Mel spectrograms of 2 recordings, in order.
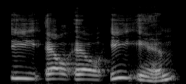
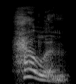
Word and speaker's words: Helen: where i'm going now the breathing sound the dossier gives the h sound without having to write the h so you get the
